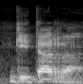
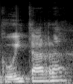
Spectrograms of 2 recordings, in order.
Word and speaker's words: guitarra: The same with the word guitarra, a guitar. I'm not saying guitarra, guitarra. This isn't really making a sound.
